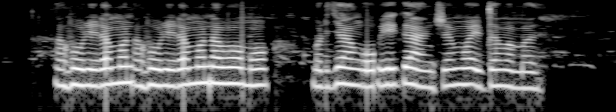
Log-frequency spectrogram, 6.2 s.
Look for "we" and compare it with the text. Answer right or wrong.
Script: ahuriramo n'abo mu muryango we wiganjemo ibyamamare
wrong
